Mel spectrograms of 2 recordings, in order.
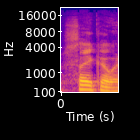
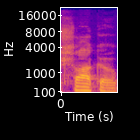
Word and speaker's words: Sako: And even Seiko in Finland, or Sako, correct pronunciation, in Finland, were producing some Mauser pattern actions that were being used by Weatherby, all during these mid-50s.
